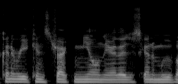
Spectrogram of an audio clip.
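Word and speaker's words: Mjölnir: just like in well, you do pronounce the J in Mjolnir. It's just like it's like a Y. Yeah. It's like so Mjolnir or something like that.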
